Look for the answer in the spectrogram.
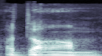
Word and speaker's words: Adam: Now we have to stop right there, because the word man is the Hebrew word Adam, or Adam, as it would be pronounced there.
